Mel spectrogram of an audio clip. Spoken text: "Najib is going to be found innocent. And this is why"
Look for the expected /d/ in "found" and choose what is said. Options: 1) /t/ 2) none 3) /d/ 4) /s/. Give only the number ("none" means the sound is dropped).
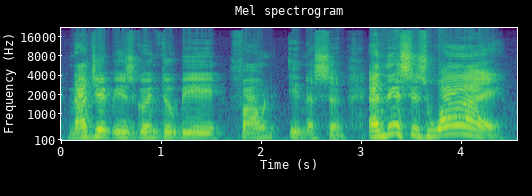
3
